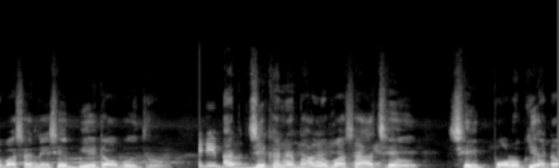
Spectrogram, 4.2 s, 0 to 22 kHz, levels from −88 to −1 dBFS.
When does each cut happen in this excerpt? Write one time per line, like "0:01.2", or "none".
none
